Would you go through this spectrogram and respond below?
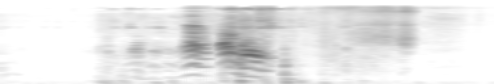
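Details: Short-legged pet cats in a playful, comical fight, one giving a brief wavering yowl that rises and falls over about a second and a half, with soft scuffling sounds before and after.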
